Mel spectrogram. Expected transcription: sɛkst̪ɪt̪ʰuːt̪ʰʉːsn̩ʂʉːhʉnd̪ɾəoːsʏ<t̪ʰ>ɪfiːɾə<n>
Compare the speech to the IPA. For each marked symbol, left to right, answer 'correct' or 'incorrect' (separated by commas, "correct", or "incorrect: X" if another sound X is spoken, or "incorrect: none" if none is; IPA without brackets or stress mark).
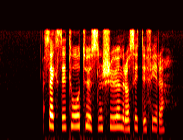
incorrect: t̪, incorrect: none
